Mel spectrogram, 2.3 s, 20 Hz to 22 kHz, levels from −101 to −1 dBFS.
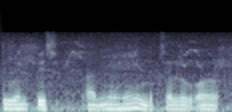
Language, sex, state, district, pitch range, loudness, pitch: Hindi, male, Arunachal Pradesh, Papum Pare, 100-115 Hz, -16 LUFS, 110 Hz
